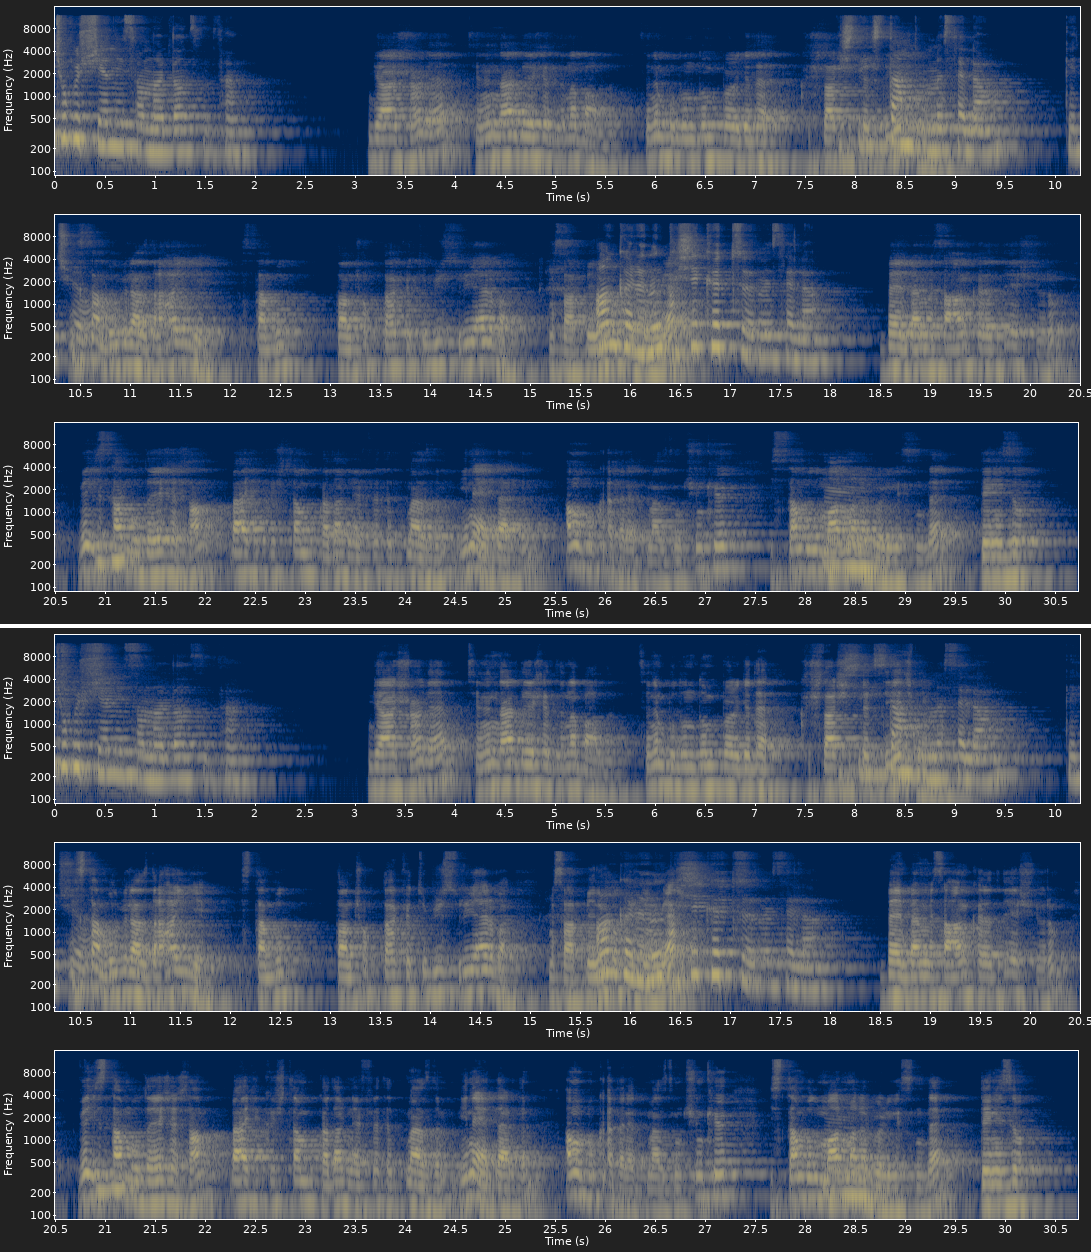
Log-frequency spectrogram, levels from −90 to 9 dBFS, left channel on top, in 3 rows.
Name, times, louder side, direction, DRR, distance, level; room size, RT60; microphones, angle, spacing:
voice 1, 0.0-1.9 7.8-9.6 10.1-10.7 15.7-17.9 20.9-21.2 28.2-28.7, left 2 dB, 60° left, 4 dB, 3.6 m, -29 dB
voice 2, 3.1-5.6 5.9-7.2 7.5-8.9 10.4-11.8 12.3-12.6 13.1-14.8 15.2-16.5 18.5-20.3 20.7-25.3 25.6-27.2 27.7-29.4 29.8-30.2, right 2 dB, 80° right, 4 dB, 3.6 m, -29 dB
23.0 x 18.5 x 9.1 m, 1.1 s
head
